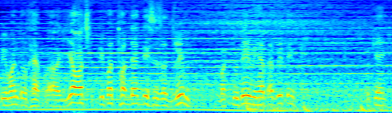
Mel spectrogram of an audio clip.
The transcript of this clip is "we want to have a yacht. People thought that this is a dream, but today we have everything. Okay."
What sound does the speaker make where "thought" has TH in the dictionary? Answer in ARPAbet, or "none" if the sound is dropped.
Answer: T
